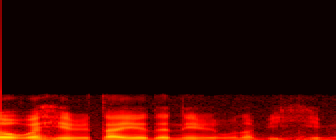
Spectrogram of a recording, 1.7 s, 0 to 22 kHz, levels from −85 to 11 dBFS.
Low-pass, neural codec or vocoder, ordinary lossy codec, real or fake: 7.2 kHz; none; none; real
